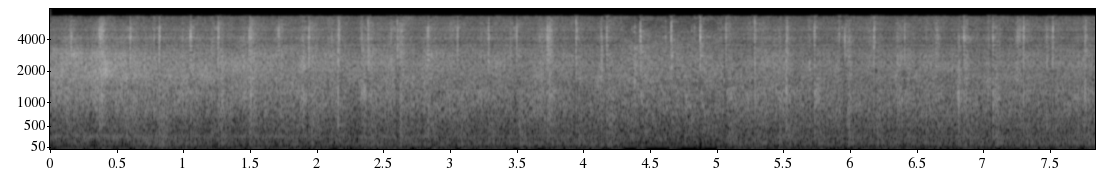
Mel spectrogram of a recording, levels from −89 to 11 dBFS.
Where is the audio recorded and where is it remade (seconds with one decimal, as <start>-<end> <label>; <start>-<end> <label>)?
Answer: 0.0-4.3 remade; 4.3-5.0 recorded; 5.0-7.8 remade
